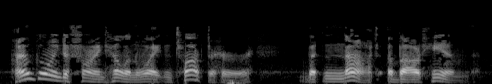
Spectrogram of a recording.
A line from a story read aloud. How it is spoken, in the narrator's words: he muttered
